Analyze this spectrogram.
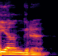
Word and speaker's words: Angra: fan of Angra Angra I don't know how you guys would pronounce so here we say Angra but they are really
